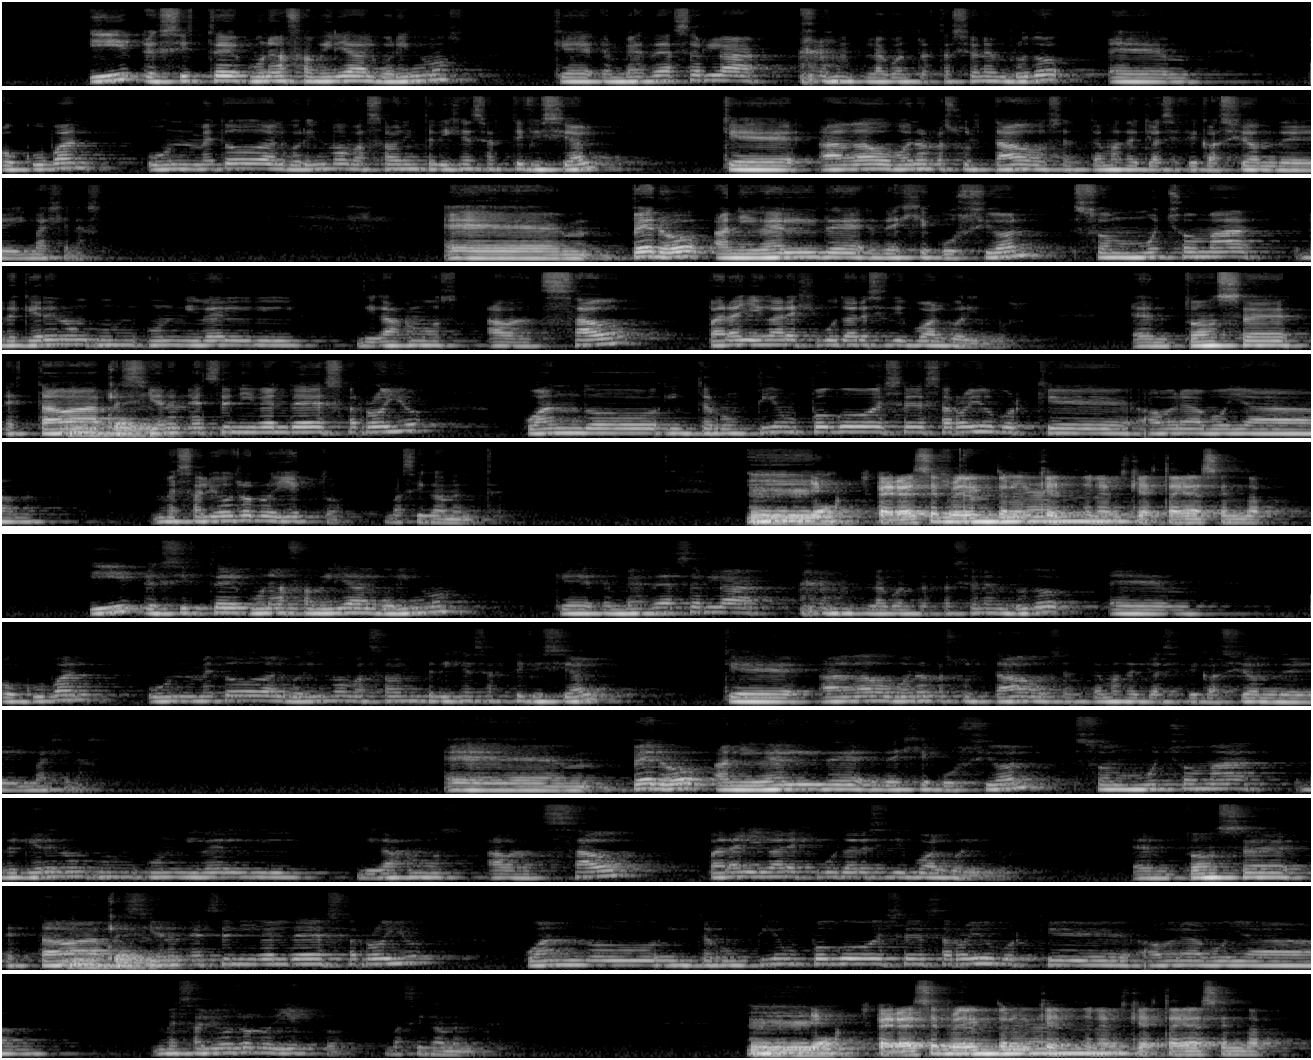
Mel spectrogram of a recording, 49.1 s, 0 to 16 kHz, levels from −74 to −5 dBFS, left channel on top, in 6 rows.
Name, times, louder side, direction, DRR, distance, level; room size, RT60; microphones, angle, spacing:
voice 1, 0.5-2.8 3.5-6.6 6.9-7.5 8.2-8.8 9.1-11.9 12.7-17.0 18.6-18.7 19.1-26.4 26.8-28.5 29.0-30.9 31.6-35.4 36.0-41.1 41.8-43.0 43.3-43.9 45.6-46.2 46.8-48.0, left 2 dB, 70° left, 12 dB, 0.8 m, -30 dB
voice 2, 33.1-33.7 45.6-48.8, equal, 10° left, 8 dB, 0.8 m, -26 dB
14.5 x 7.7 x 6.3 m, 0.98 s
head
